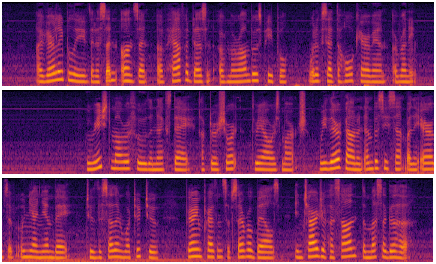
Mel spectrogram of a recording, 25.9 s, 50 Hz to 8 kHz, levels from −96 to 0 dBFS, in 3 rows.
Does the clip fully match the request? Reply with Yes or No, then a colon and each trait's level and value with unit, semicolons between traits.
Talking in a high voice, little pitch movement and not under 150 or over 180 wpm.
No: high, 220 Hz; narrow, 2.3 semitones; slow, 135 wpm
